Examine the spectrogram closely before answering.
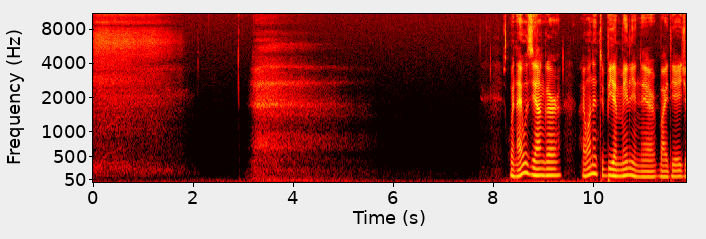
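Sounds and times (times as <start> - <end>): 
deep breath in through the nose and out through the mouth: 0.0 - 2.0, 3.1 - 6.0, 7.8 - 8.2
speech: 8.3 - 11.8.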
